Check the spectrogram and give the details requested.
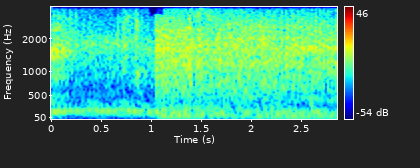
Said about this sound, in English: What? What's happening? What? I mean, why is my car stopping? Oh, boy, now I am in a fix.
